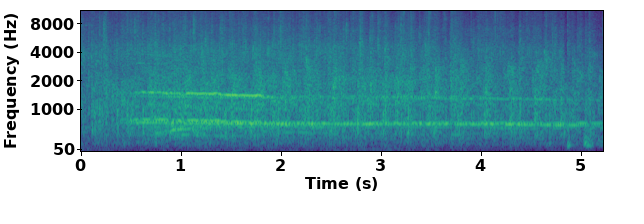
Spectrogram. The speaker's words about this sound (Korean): 여러분 큰 박수로 맞이해 주십시오.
